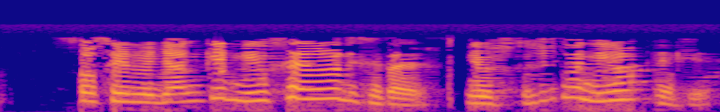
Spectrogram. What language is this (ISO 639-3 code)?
asm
